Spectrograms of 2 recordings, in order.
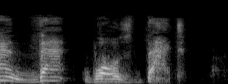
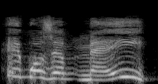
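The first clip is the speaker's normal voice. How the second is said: put-on much higher, slow drawn-out protest in a child's voice; cried out; 10 semitones higher, much slower than usual. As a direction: insist to the teacher it wasn't him. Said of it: "cried Nate".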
